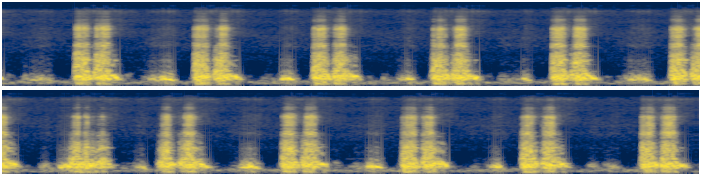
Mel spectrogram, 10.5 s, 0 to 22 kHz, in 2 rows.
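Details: Heart auscultation at position A, patient lying, sitting and standing, dilated aortic root: regular heartbeat near 67 a minute with a very loud mid-to-late systolic aortic vascular click and murmur at S2.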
